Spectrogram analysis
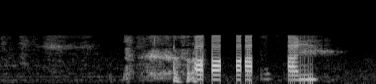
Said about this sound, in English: Sorry, you cut off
